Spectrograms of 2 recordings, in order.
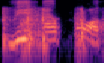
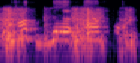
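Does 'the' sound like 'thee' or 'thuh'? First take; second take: thee; thuh. First: The word 'the' sounds like 'thee'. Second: The word 'the' sounds like 'thuh'. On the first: The speaker calls it right. "We have to pronounce it with the" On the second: The speaker calls it wrong. "not the"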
